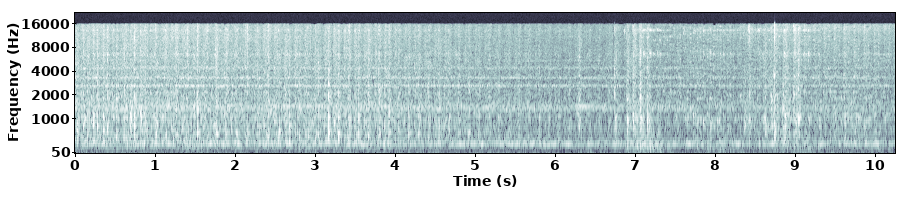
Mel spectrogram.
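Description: Noise music made from modified recordings of found instruments: a dense, rapid mechanical clatter over a steady droning tone, with louder rattling bursts about seven and nine seconds in.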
